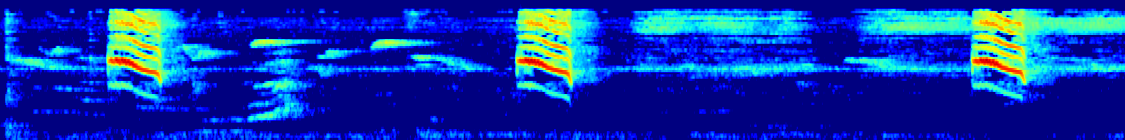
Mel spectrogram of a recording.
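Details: A Javan grey-throated white-eye, played to coax a quiet bird into singing again, gives loud, sharp downslurred whistles about every two seconds, with faint softer notes and low background rumble between them.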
